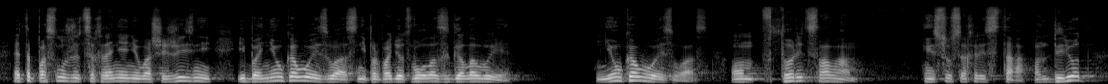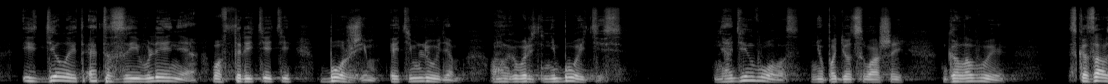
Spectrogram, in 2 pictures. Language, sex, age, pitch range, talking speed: Russian, male, 40-59, 135-185 Hz, 135 wpm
